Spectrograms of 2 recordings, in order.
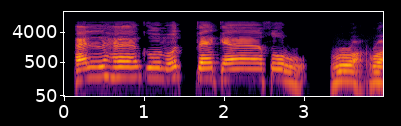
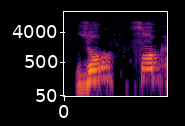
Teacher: rnya ini karena dia r mati sebelumnya dhammah maka dia punya hak untuk ditafkhimkan, ditebalkan ya. Alhaumut takur ro rnya tebal ya.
